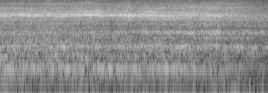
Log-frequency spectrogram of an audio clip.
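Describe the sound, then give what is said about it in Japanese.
A fast limited express train roars past, a loud continuous rush of wheels and rail noise with a high metallic whine sustained across the whole stretch, no voices, heard from alongside the railway line in Japan. “電車沿いから勘弁してなんかめっちゃくちゃ飛ばす特急みたいなのよく走りましたね”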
